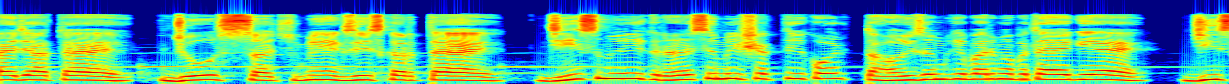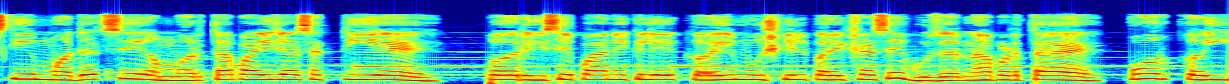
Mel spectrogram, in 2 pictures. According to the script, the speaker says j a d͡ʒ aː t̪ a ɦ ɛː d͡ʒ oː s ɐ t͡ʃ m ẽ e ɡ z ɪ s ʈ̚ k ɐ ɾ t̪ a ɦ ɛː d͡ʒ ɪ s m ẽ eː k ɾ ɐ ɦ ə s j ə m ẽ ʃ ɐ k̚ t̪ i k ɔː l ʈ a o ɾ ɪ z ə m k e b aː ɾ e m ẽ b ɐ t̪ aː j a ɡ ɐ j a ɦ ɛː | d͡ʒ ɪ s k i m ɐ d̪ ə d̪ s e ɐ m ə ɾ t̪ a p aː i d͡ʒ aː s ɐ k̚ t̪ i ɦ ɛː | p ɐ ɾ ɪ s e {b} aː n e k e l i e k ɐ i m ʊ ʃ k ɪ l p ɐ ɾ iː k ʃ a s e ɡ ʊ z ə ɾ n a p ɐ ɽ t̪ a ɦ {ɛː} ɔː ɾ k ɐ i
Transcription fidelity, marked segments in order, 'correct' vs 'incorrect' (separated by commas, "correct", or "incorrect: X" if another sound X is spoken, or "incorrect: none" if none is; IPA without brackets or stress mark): incorrect: p, correct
